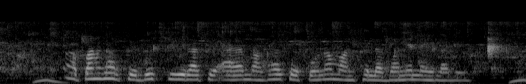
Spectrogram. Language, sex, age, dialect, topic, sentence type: Chhattisgarhi, female, 25-30, Eastern, banking, statement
